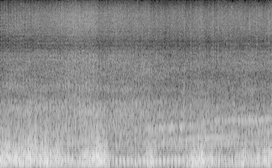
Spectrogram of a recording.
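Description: A motorcycle's engine drones steadily as it swings through a tight U-turn on rear brake and throttle, with small surges of acceleration rising and falling close by.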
